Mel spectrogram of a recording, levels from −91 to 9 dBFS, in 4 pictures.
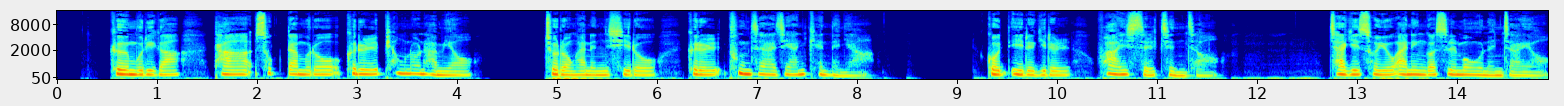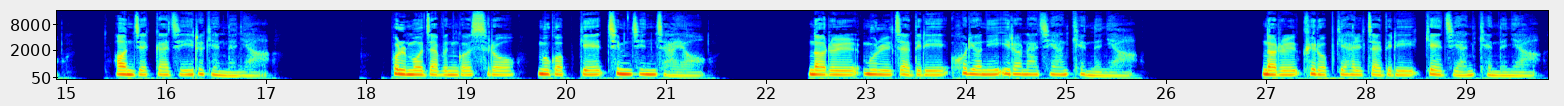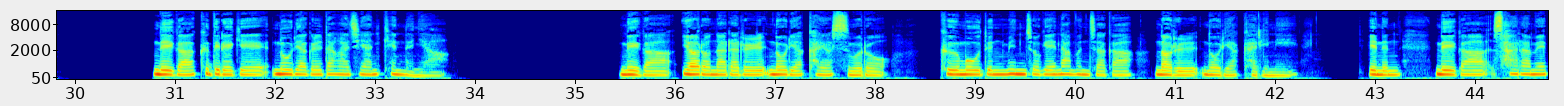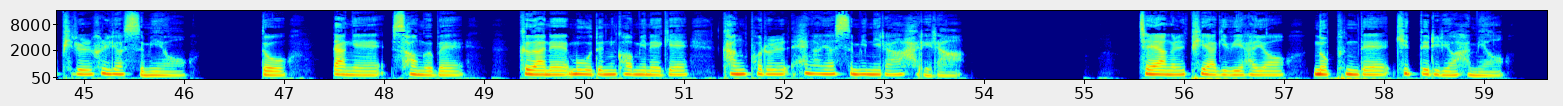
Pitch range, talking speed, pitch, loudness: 165-195 Hz, 215 characters per minute, 180 Hz, -23 LUFS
